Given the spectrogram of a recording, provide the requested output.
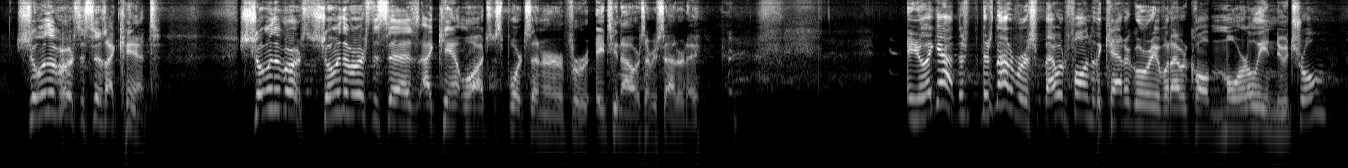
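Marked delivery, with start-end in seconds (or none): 0.2-7.0 put-on, brutish caveman character voice. Speaker imitates a guy demanding to be shown a verse, in a caveman voice. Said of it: "Some caveman".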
